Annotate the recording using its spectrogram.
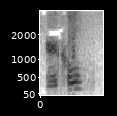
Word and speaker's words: Ircle: Basically, for Mac OS X, there's something called IRCLE. I believe it's pronounced Urkel. And Colloquy, C-O-L-L-O-K-U-Y.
